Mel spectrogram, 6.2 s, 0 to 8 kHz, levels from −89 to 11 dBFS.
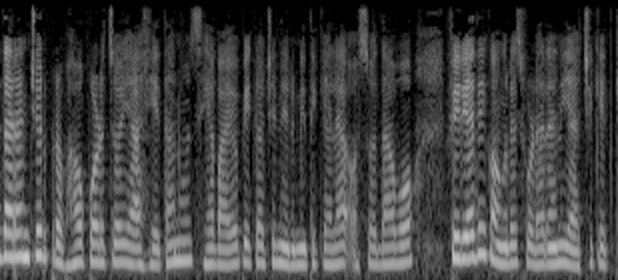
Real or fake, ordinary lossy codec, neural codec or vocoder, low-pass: real; none; none; 7.2 kHz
